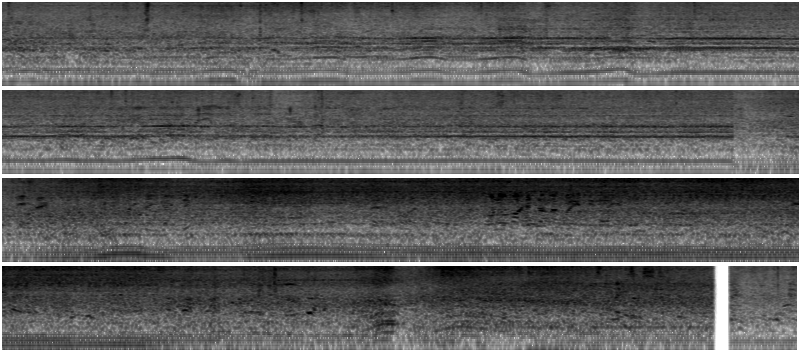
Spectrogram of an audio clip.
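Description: A Ferrari's engine idling steadily with small blips. After a cut, a louder sports-car engine is revved, its pitch rising and falling, over people talking.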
